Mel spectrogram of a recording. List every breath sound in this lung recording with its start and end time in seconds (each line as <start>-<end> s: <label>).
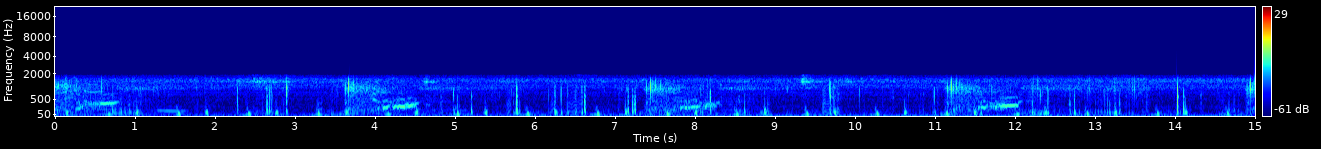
0.00-1.05 s: inhalation
0.16-0.85 s: wheeze
3.53-4.58 s: inhalation
3.85-4.55 s: wheeze
7.31-8.35 s: inhalation
7.61-8.30 s: wheeze
11.10-12.15 s: inhalation
11.44-12.14 s: wheeze
14.96-15.00 s: inhalation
